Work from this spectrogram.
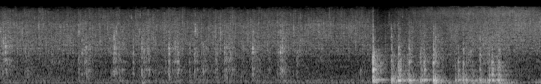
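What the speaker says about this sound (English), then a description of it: "Potatoes are going into butter, which have already been part-boiled." Part-boiled potatoes frying in melted butter in a pan, a steady close sizzle with crackling spits throughout and a brief louder burst of stirring near the end.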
